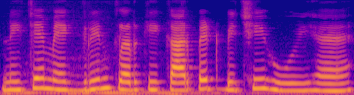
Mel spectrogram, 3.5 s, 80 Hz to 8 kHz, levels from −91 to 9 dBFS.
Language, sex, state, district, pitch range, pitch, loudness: Hindi, female, Jharkhand, Garhwa, 235-275 Hz, 250 Hz, -17 LUFS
